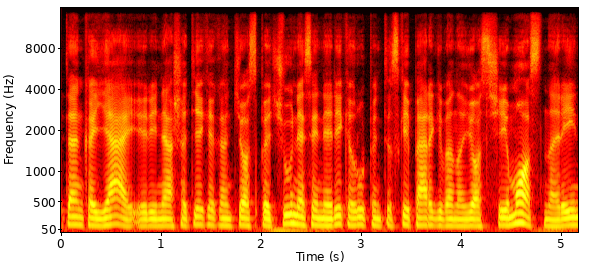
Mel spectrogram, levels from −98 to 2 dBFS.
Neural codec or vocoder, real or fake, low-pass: autoencoder, 48 kHz, 128 numbers a frame, DAC-VAE, trained on Japanese speech; fake; 14.4 kHz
